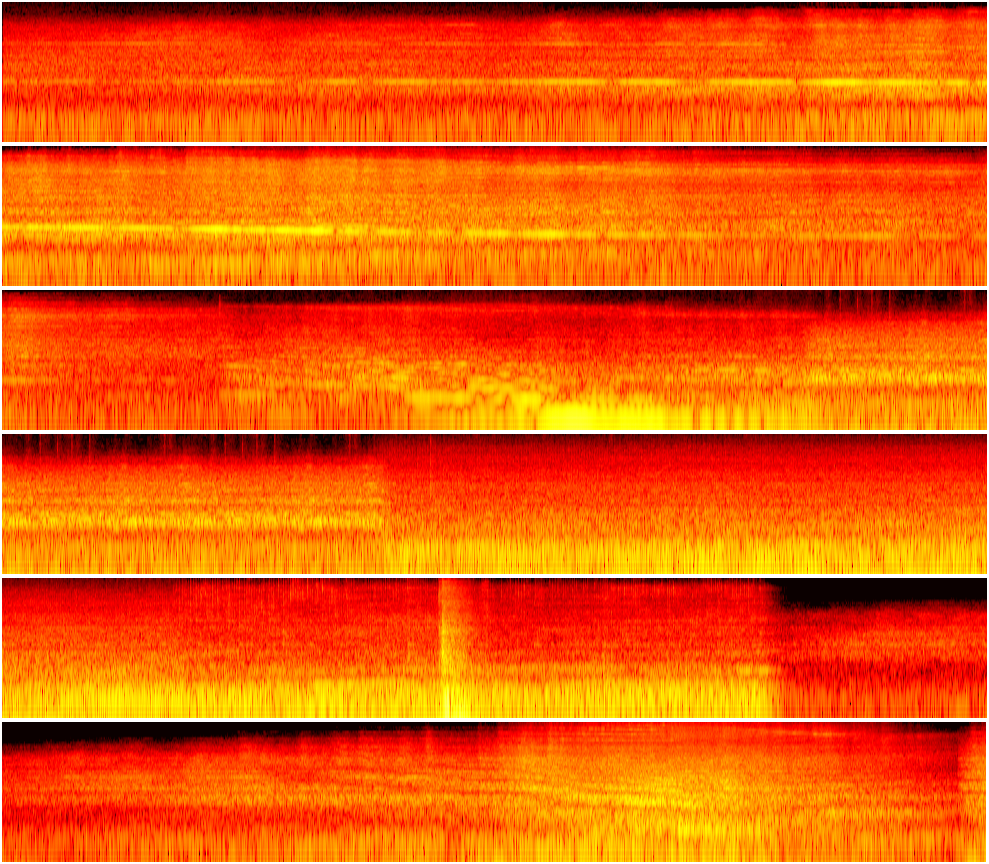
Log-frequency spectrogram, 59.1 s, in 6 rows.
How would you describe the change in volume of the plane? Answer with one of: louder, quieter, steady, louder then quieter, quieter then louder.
steady.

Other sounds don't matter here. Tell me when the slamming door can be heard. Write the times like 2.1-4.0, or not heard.
43.5-44.2.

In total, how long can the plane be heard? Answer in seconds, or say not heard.
59 s.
